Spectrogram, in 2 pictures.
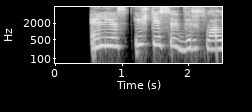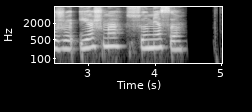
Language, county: Lithuanian, Klaipėda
